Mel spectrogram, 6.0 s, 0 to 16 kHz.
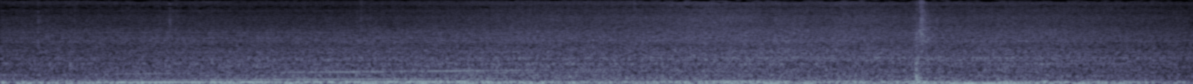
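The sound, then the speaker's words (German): A car engine drones steadily and climbs in pitch as it revs to about 3000 rpm while turning in a village, then one sharp, small backfire bang pops out near the end, loud over the continuous rumble. “Und dann beim Wenden in diesem Dorf, ich bin da so reingefahren, 3000 Touren und auf einmal bang, so ein richtig hat er richtig einen rausgerotzt, so ein kleiner Knall.”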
